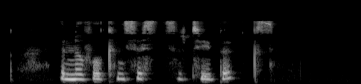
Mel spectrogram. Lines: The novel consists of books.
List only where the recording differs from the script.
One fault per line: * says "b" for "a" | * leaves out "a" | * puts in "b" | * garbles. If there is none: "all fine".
* puts in "two"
